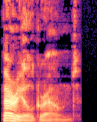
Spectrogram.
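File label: "burial ground", British English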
